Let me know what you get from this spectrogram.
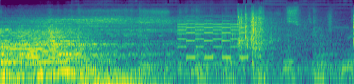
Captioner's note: phone rings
